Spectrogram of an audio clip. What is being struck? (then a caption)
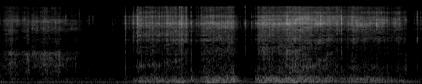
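Small plaster block scraped with a plastic knife. A white plastic knife scrapes a small, solid orange plaster excavation block, making a dry, bright, gritty scratching. After a soft opening and a brief lull, two longer bursts of rasping follow, each ending in a short pause.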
